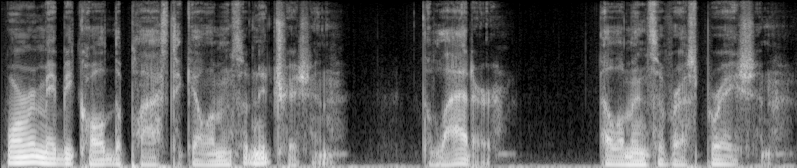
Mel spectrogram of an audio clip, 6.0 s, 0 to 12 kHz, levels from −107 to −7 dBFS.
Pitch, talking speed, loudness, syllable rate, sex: 85 Hz, 150 wpm, -21 LUFS, 6.3 syllables/s, male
